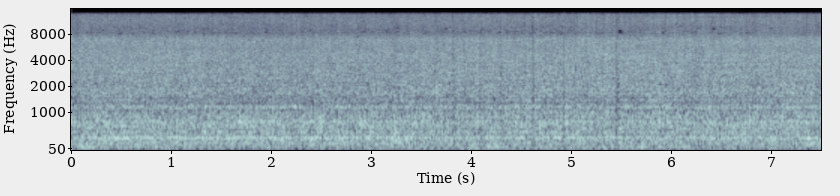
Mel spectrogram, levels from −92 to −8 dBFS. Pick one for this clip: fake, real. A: real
